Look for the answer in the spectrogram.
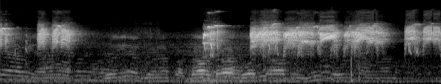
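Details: Harsh, rasping call of a black francolin: two short bursts, a pause, then a long stretch of loud, scratchy notes and a final burst, over faint low background sound.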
